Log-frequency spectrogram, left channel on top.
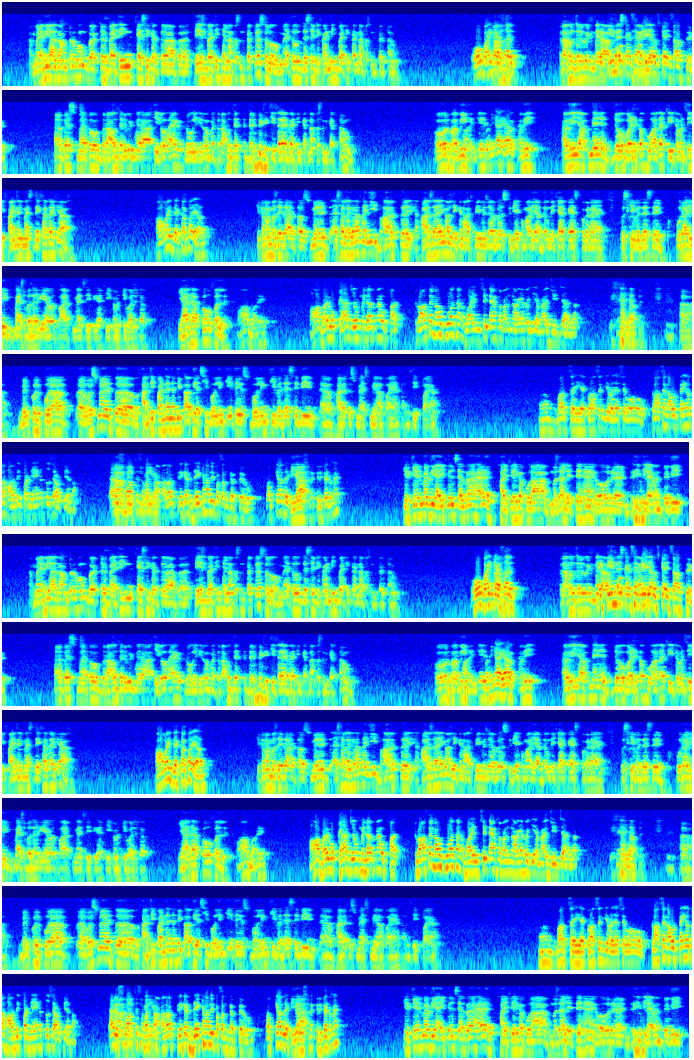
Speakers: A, on the left; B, on the right.
A: मैं भी ऑलराउंडर हूँ बट बैटिंग कैसे करते हो आप अ, तेज बैटिंग खेलना पसंद करते हो स्लो मैं तो जैसे डिफेंडिंग बैटिंग करना पसंद करता हूँ
B: ओ भाई
A: राहुल
B: कैसा
A: द्र, राहुल द्रविड़ मेरा
B: नहीं टीम
A: बेस्ट
B: को कैसे
A: खिलाड़ी
B: नीड
A: है
B: है उसके हिसाब से
A: बेस्ट मैं तो राहुल द्रविड़ मेरा हीरो है रोल हीरो मैं तो राहुल द्र- द्रविड़ की तरह बैटिंग करना पसंद करता हूँ और
B: तो
A: अभी
B: भाई
A: क्रिकेट
B: बढ़िया यार
A: अभी अभी आपने जो वर्ल्ड कप हुआ था टी ट्वेंटी फाइनल मैच देखा था क्या
B: हाँ भाई देखा था यार
A: कितना मजेदार था उसमें ऐसा लग रहा था कि भारत हार जाएगा लेकिन आखिरी में जब सूर्य कुमार यादव ने क्या कैच पकड़ा है उसकी वजह से पूरा ही मैच बदल गया और भारत मैच जीत गया टी ट्वेंटी वर्ल्ड कप याद है आपको वो पल
B: हाँ भाई हाँ भाई वो कैच जो मिलर ने उठा क्लासेन आउट हुआ था ना भाई उसी टाइम समझ में आ गया था कि ये मैच जीत जाएगा
A: <laughs>
B: इंडिया
A: हाँ बिल्कुल पूरा अ, उसमें अ, हार्दिक पांड्या ने भी काफी अच्छी बॉलिंग की थी उस बॉलिंग की वजह से भी अ, भारत उस मैच में आ पाया था जीत पाया
B: हम्म बात सही है क्लासेन की वजह से वो क्लासेन आउट नहीं होता हार्दिक पांड्या ही ने तो उसे आउट किया था यार
A: हाँ
B: इस बात
A: बिल्कुल
B: से समझ
A: बिल्कुल
B: में आ रहा है आप क्रिकेट देखना भी पसंद करते हो तो अब क्या देखते
A: या
B: हो इसमें क्रिकेट में
A: क्रिकेट में भी आईपीएल चल रहा है आईपीएल का पूरा मजा लेते हैं और ड्रीम इलेवन पे भी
